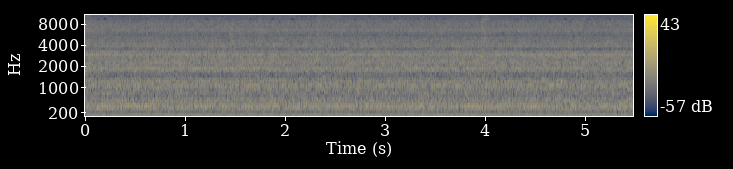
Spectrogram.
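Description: Steady low hum with an even hiss from a running ventilation fan.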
